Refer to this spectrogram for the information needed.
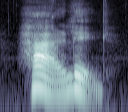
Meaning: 1. lovely, delightful, wonderful (very pleasant), (sometimes a better match for tone, as it can also sound casual) great 2. glorious, majestic, splendid (compare härlighet)
- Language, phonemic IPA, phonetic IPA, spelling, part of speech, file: Swedish, /ˈhɛːrˌlɪɡ/, [ˈhæːˌɭɪ(ɡ)], härlig, adjective, Sv-härlig.ogg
